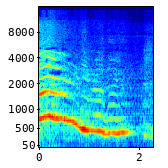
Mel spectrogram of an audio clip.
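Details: A cat gives one long, drawn-out meow, held for nearly two seconds and sliding steadily downward in pitch before tailing off. A faint, shorter sound follows near the end.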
